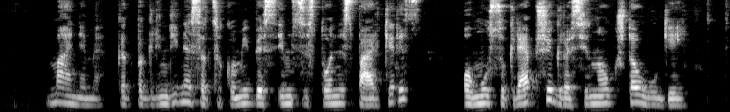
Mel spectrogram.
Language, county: Lithuanian, Panevėžys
